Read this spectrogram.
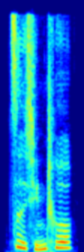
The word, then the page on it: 自行车: zì xíng chē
